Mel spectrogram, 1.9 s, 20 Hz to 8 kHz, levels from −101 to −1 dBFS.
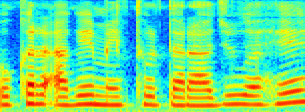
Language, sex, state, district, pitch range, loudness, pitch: Chhattisgarhi, female, Chhattisgarh, Raigarh, 220-250 Hz, -16 LUFS, 230 Hz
